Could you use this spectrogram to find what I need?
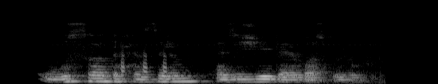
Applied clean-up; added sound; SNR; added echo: none; Fowl; 17 dB; reverberation time 0.6 s.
